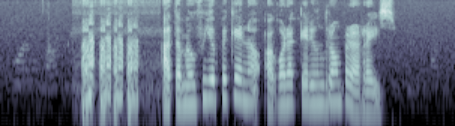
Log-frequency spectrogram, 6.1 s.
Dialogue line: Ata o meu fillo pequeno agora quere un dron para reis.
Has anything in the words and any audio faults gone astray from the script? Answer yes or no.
yes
